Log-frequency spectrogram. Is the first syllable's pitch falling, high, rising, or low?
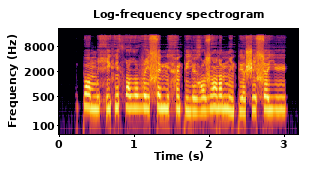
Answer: falling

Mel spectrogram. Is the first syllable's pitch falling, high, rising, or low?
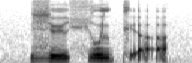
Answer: low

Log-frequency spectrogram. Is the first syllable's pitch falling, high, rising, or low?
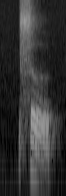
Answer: falling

